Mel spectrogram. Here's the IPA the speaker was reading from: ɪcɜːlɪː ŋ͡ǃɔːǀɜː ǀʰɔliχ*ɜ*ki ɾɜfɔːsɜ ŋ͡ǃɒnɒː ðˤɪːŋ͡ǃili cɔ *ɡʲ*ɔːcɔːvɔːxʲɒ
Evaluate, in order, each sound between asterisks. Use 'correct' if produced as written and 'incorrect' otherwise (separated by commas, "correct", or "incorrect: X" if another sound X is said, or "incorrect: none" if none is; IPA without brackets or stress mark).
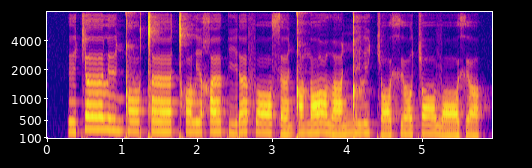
incorrect: ɜː, incorrect: xʲ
